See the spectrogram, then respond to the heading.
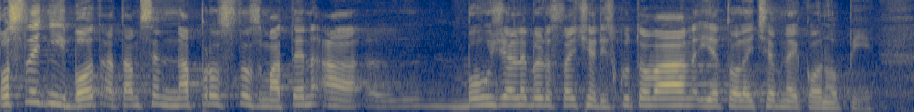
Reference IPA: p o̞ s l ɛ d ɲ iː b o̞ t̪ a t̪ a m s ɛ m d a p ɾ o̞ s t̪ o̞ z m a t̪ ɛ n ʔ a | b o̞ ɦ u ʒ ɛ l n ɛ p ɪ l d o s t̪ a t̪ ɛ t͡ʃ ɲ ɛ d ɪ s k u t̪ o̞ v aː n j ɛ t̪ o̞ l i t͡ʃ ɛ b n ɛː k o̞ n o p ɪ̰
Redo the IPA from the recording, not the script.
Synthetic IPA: p o̞ s l ɛ d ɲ iː b o̞ t̪ a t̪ a m s ɛ m n a p ɾ o̞ s t̪ o̞ z m a t̪ ɛ n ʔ a | b o̞ ɦ u ʒ ɛ l n ɛ b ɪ l d o s t̪ a t̪ ɛ t͡ʃ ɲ ɛ d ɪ s k u t̪ o̞ v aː n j ɛ t̪ o̞ l ɛ t͡ʃ ɛ b n ɛː k o̞ n o p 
